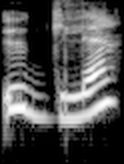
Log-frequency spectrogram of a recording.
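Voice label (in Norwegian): "ugle", Norwegian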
